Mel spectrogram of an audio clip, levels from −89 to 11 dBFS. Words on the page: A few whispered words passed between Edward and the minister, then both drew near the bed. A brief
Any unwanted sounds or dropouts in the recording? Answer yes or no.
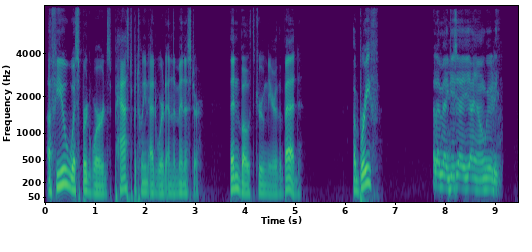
yes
